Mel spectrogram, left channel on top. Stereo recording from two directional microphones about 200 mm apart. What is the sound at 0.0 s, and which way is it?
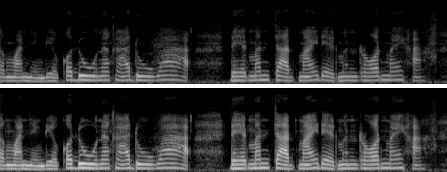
Speech, 40° right (ahead or behind).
